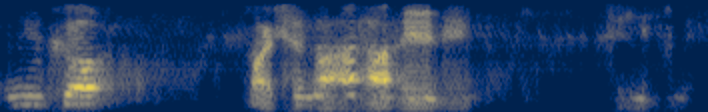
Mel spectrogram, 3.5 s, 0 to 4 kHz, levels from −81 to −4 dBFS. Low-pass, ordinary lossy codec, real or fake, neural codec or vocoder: 3.6 kHz; none; fake; codec, 16 kHz, 1 kbps, FreqCodec, smaller model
